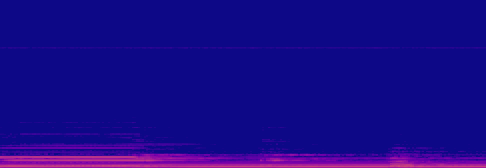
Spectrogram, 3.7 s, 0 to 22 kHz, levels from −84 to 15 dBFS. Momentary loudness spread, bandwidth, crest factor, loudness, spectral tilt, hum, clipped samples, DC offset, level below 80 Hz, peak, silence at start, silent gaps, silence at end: 5 LU; 16.5 kHz; 12 dB; -40 LUFS; -7 dB/octave; none; under 0.1%; under 0.1%; -68 dBFS; -28 dBFS; 0 s; none; 0 s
